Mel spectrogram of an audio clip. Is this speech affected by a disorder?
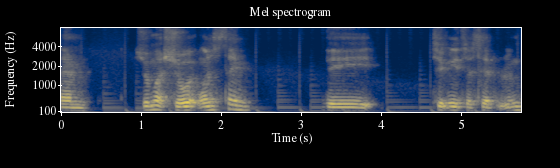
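Yes: cerebral palsy; very rigid body.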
